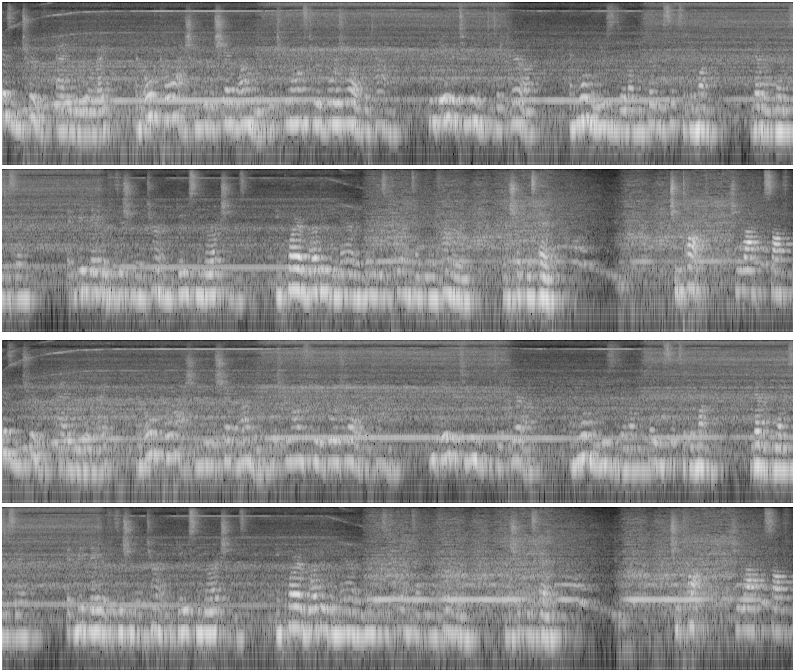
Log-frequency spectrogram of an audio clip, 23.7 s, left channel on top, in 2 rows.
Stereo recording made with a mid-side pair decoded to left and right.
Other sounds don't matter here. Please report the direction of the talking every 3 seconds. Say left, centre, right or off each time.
left, left, left, centre, right, centre, left, left.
